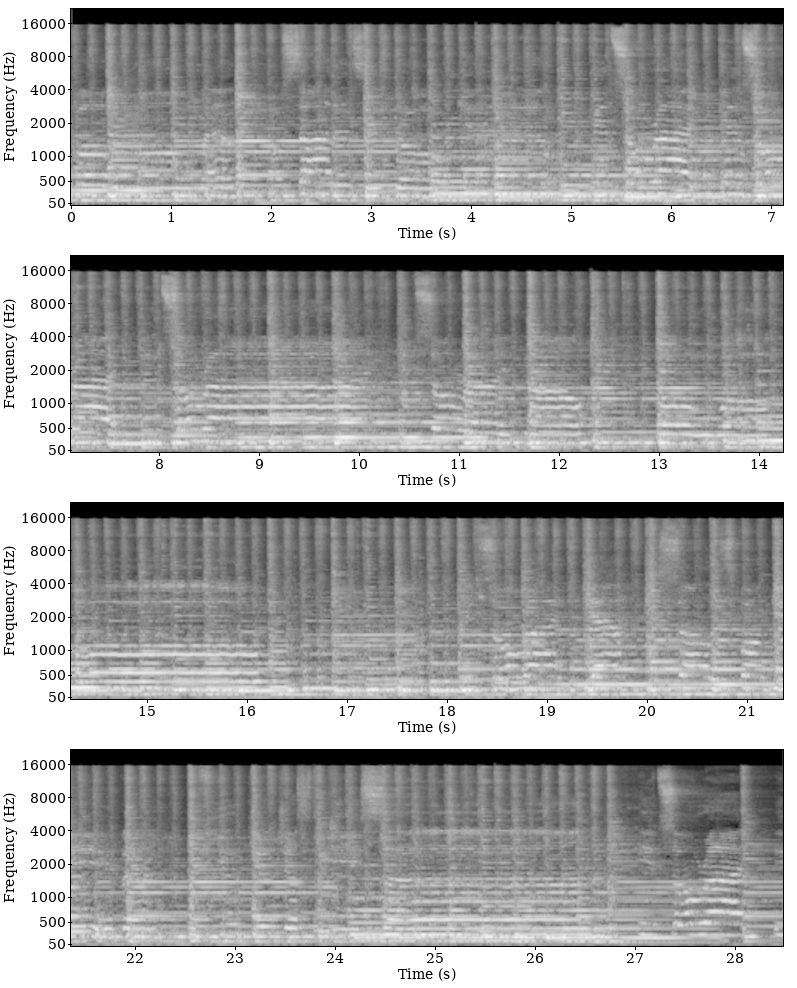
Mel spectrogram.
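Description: Two layered nylon-string classical guitars playing together, sustained chords under a moving fingerpicked melody line.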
